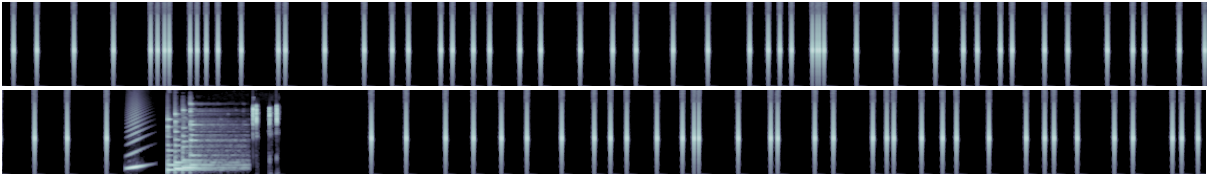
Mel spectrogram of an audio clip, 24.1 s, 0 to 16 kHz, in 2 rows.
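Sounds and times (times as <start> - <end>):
touchscreen typing clicks: 13.3 - 14.8.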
